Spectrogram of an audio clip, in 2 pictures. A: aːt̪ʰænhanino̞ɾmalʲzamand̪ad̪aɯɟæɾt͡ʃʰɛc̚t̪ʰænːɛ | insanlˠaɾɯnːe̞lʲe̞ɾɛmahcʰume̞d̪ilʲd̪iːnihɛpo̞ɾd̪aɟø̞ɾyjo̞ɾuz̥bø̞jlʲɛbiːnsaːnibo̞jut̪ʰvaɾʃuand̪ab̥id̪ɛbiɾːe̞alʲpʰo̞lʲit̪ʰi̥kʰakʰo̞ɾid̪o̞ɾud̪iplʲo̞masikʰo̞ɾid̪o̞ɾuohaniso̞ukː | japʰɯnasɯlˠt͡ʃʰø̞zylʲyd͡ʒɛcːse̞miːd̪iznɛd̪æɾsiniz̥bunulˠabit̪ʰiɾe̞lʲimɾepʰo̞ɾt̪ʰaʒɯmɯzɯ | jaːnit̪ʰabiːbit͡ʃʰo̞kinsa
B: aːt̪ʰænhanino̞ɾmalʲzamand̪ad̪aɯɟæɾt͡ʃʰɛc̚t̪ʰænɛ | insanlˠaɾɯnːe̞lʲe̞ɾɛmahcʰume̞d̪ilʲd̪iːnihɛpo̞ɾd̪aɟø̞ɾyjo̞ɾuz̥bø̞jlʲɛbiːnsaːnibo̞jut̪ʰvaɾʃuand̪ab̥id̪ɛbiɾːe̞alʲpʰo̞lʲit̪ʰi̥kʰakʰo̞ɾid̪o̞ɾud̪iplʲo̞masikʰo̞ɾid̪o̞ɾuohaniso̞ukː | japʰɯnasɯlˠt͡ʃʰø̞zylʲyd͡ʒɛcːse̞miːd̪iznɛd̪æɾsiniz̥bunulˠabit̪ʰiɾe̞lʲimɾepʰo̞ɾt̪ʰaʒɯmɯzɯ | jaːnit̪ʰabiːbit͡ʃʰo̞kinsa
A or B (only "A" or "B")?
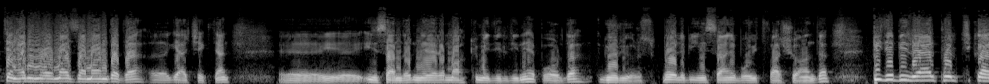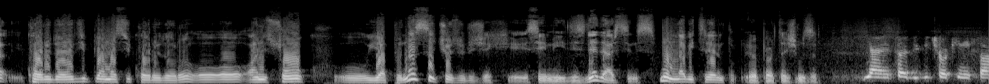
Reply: B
